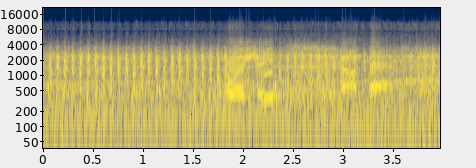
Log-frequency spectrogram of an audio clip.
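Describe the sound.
Loud, steady rhythmic thumping of helicopter rotors as helicopters swoop low over a ponderosa pine forest in the distance, heard from a ridge during a burn igniting brush from the helicopter, the chop pulsing rapidly throughout, with brief muffled radio voices cutting in partway through.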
